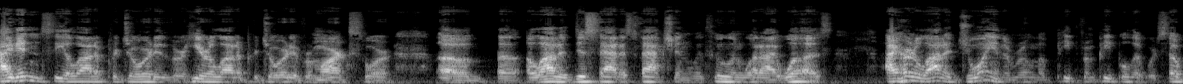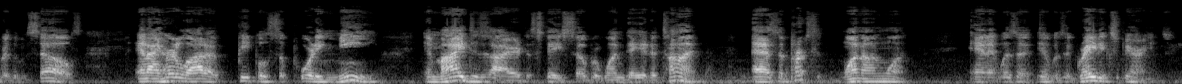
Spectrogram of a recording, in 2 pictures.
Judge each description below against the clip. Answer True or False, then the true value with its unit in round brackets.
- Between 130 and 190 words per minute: False (200 wpm)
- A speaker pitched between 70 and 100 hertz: False (120 Hz)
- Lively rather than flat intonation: False (3.6 semitones)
